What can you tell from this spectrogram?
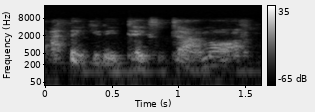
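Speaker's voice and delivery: soft whispered, quick advice; a coworker quietly telling her to take time off; hushed quote. Retold or imitated. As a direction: murmur it gently, almost under your breath. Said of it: "she was just like".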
